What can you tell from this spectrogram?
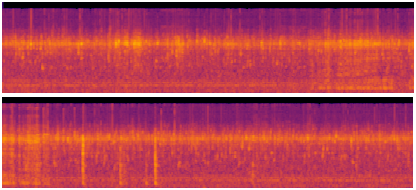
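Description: Water trickling steadily in a thin sheet down a homemade Miller table that is separating black sand and gold from lighter material. A couple of light taps come about halfway through.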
